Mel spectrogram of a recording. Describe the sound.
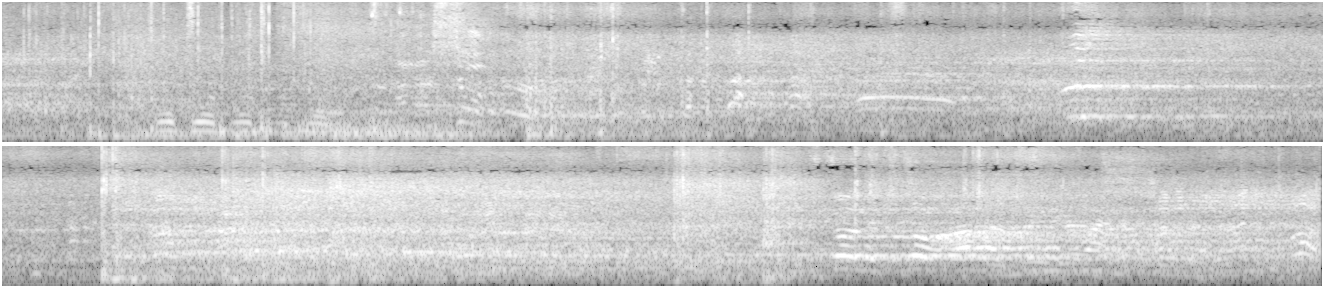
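A ball bounces and thuds repeatedly during a Dagestani 'regbi' game, a rugby-style sport mixing American football and basketball. The loud, irregular thumps come through amid people talking and shouting.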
